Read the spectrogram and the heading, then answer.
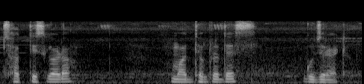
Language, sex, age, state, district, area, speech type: Odia, male, 18-30, Odisha, Jagatsinghpur, rural, spontaneous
